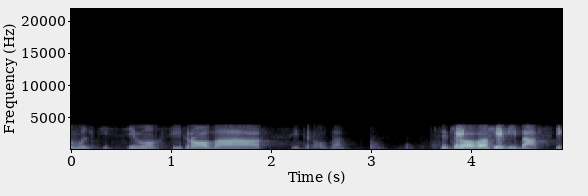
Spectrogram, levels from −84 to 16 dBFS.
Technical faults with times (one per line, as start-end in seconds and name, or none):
0.00-4.91 Bluetooth CVSD headset codec
1.03-1.12 Bluetooth headset packet repeated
